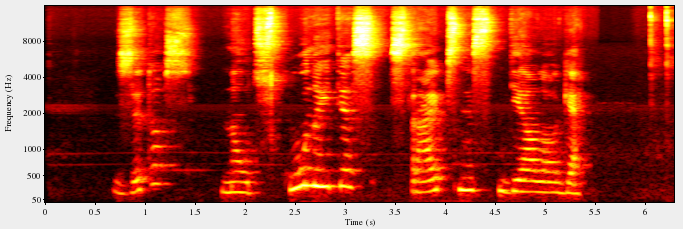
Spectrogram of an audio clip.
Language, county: Lithuanian, Panevėžys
